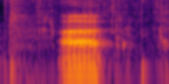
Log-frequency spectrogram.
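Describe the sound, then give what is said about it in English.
Captain Morgan rum poured into a glass, a brief gurgling pour with a rising resonant tone lasting under half a second, surrounded by faint, indistinct background chatter. “sorry for the Captain Morgan pouring there, but we're at that stage.”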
